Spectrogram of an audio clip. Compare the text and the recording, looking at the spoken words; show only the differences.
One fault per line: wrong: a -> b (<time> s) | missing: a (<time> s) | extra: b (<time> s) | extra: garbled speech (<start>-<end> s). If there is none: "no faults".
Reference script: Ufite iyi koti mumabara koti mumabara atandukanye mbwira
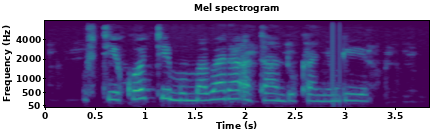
missing: koti mumabara (1.9 s)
